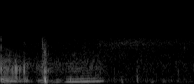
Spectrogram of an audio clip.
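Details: Shih Tzu dog snoring: a brief, low, rattling, buzzy breath noise that fades into quiet.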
